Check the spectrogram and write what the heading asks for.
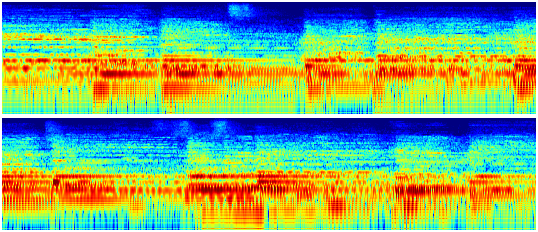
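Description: Mixed choir of men and women singing in slow, held chords, the notes changing about once a second, with the hiss of sung s-sounds now and then.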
